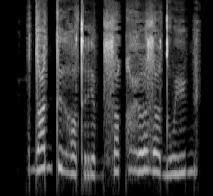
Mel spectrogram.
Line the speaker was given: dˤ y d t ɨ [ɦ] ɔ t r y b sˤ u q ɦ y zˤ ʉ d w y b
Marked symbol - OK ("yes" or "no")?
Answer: yes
